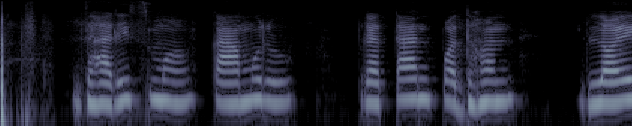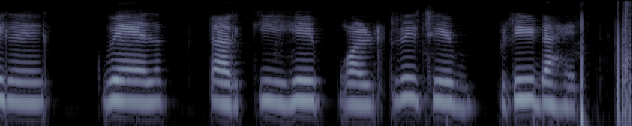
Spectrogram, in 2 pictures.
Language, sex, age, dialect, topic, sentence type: Marathi, female, 25-30, Varhadi, agriculture, statement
